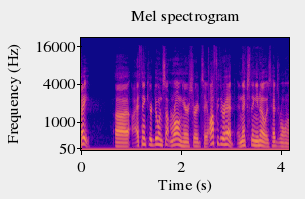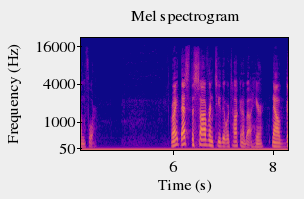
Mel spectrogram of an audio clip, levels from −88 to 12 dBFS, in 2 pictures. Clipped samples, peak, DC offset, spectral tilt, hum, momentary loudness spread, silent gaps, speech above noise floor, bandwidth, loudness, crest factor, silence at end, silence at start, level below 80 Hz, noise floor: under 0.1%; -2 dBFS; 2%; -5.5 dB/octave; none; 11 LU; none; 49 dB; 16.5 kHz; -22 LUFS; 20 dB; 0 s; 0 s; -72 dBFS; -70 dBFS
